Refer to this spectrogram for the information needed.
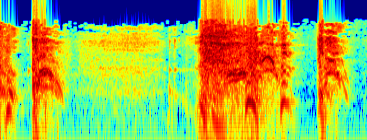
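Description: coughing and throat clearing

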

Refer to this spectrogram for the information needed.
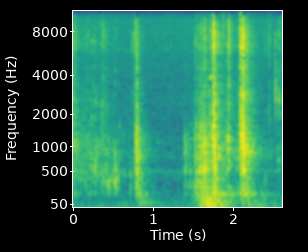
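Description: door opening

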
